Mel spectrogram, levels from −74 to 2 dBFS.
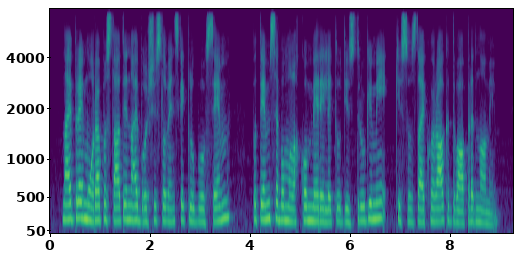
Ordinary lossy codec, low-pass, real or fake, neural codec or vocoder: none; 7.2 kHz; fake; codec, 16 kHz, 0.7 kbps, FocalCodec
